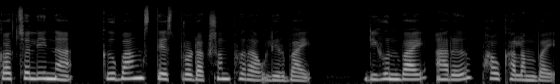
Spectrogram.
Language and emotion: Bodo, neutral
